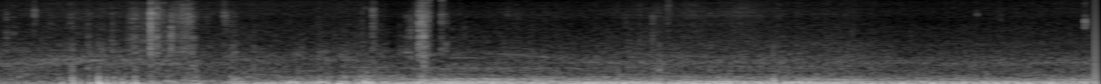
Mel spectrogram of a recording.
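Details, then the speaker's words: Porsche Boxster (non-S, manual gearbox, twin exhaust), outdoors in windy conditions: a brief crank, then it catches within a second and settles into a steady, even, buzzy "angry bee" idle. It is a healthy start. "Kind of burst into life a wee bit. It's a nice sound when it starts. It's like a wee, it's a bit like an angry bee, I think, sometimes."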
